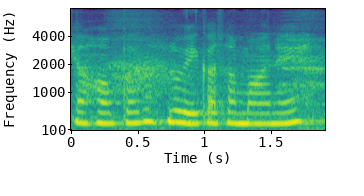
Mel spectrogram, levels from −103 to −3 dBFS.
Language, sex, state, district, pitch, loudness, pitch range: Hindi, female, Uttar Pradesh, Shamli, 260 Hz, -12 LUFS, 250-275 Hz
